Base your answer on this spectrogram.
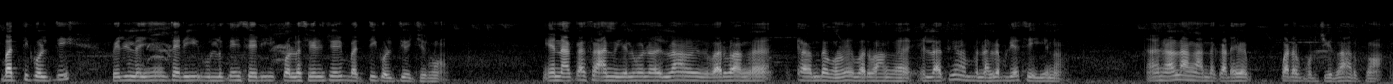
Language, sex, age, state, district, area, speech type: Tamil, female, 60+, Tamil Nadu, Thanjavur, rural, spontaneous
